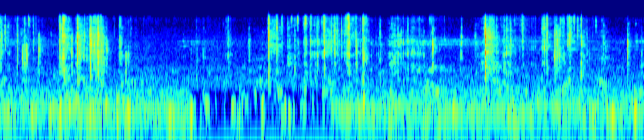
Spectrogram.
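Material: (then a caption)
Soap. A palm-sized solid blue Lux soap bar, held in the hand, is shaved and scraped with a metal utility-knife blade, producing crisp flakes. Bursts of dry, bright scraping and crackling come in quick clusters with short pauses between them, over a faint low hum.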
